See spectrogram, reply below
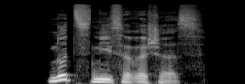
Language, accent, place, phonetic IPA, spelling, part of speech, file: German, Germany, Berlin, [ˈnʊt͡sˌniːsəʁɪʃəs], nutznießerisches, adjective, De-nutznießerisches.ogg
- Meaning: strong/mixed nominative/accusative neuter singular of nutznießerisch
